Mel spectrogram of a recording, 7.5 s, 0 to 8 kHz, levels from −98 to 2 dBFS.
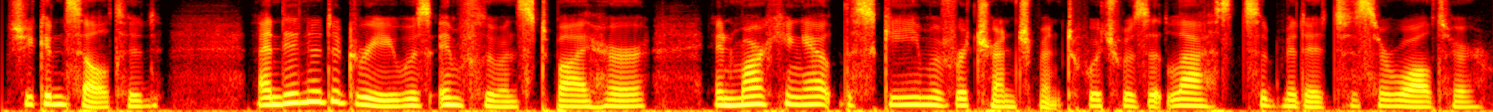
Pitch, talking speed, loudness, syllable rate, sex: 175 Hz, 200 wpm, -18 LUFS, 5.6 syllables/s, female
